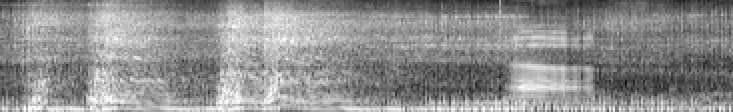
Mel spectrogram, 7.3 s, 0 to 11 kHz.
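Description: A VOGE motorcycle with a 270-degree crank engine revs up in strong rising and falling bursts, then settles into a steady lumpy idle with a brief higher-pitched blip near the end, close and loud with no talking.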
